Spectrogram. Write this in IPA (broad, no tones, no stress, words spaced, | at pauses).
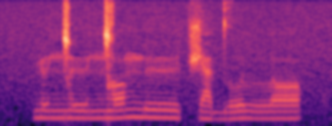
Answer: ɳøŋ͡ǀøːŋ͡ǀɔ ŋøː t͡ʃad̪o lːɔ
